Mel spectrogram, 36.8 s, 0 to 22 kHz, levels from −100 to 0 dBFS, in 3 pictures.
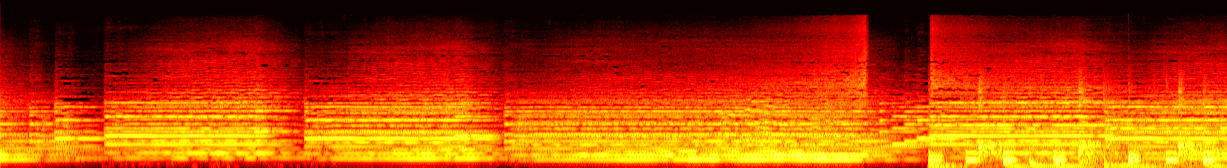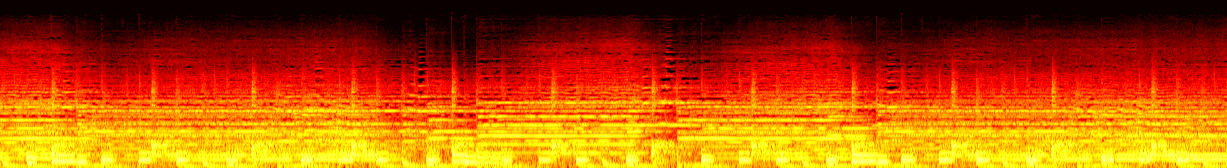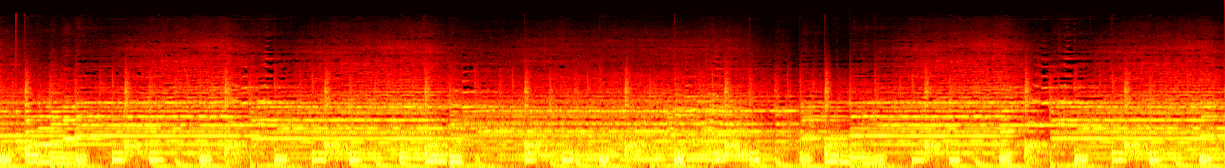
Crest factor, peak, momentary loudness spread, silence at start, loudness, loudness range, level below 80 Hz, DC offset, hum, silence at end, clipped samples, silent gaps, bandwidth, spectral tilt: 16 dB; -2 dBFS; 7 LU; 0 s; -18 LUFS; 5 LU; -30 dBFS; under 0.1%; none; 0 s; under 0.1%; none; 7.8 kHz; -9 dB/octave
